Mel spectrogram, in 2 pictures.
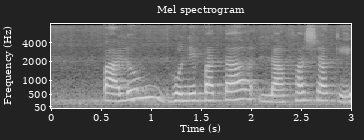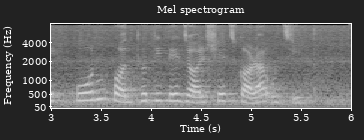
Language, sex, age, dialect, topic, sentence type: Bengali, female, 36-40, Rajbangshi, agriculture, question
